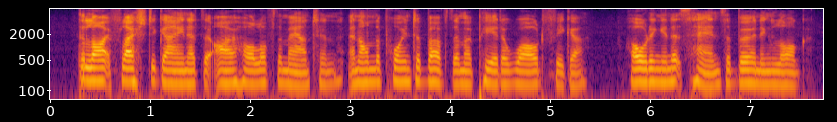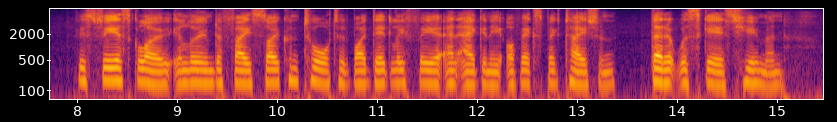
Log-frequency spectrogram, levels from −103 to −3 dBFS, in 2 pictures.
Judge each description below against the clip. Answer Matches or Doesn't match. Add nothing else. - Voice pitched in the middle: Matches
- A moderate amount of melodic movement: Doesn't match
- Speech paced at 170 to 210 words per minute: Matches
